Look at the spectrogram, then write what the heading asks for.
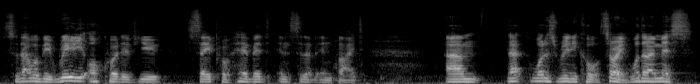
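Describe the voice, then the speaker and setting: A man's voice: medium pitch, fairly quick. A man whose first language is Cantonese, chatting casually to viewers on a live stream, nerdy and eager, often tripping over words and starting them again.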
